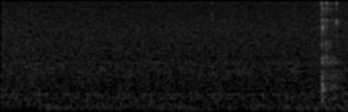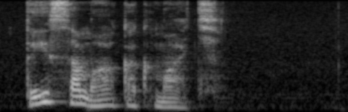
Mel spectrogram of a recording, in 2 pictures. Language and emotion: Russian, neutral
